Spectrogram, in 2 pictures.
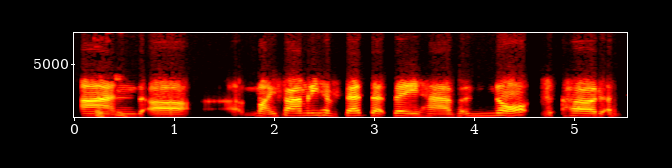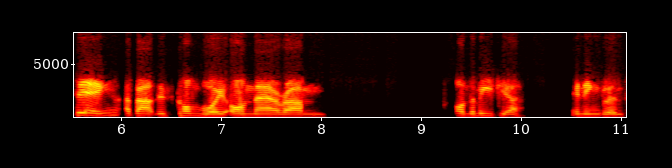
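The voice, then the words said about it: British accent. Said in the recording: “As you can tell from my accent, I am from Great Britain.”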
